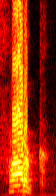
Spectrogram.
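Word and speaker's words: SAARC: পররাষ্ট্রনীতির প্রধান বৈশিষ্ট্য কি S double A আর সি উচ্চারণটা হবে সার্ক সার্ক এর পুরো কথাটি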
